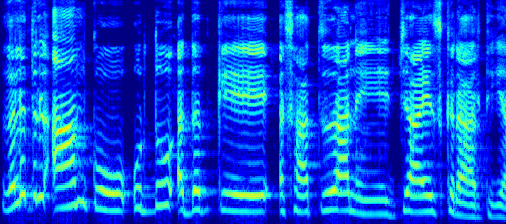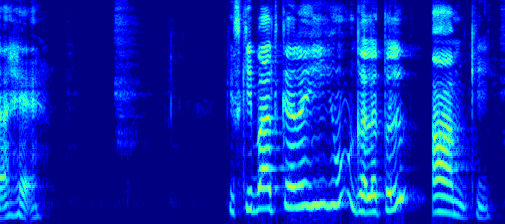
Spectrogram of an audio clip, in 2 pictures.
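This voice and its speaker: A woman's voice: a little high, expressive, slow pace. A woman teaching correct pronunciation, spelling out vowel marks letter by letter and repeating each word. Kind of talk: slow, deliberate instructional explanation.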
